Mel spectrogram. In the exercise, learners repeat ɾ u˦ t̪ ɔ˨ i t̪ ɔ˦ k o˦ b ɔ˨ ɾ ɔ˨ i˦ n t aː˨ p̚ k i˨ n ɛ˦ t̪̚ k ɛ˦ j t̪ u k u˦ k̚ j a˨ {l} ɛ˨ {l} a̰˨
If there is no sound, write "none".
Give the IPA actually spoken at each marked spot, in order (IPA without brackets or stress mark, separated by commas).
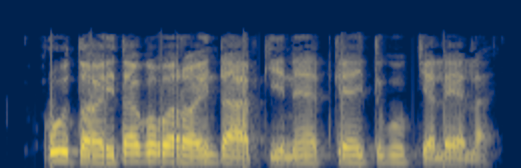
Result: l, l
